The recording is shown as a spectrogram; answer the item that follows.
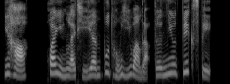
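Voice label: onboarding provision greeting, Chinese; Bixby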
